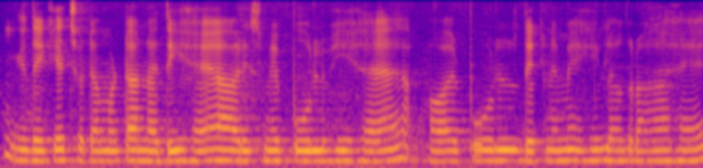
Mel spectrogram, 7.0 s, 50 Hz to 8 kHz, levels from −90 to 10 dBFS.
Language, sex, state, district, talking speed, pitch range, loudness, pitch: Hindi, female, Bihar, Muzaffarpur, 155 wpm, 180-190 Hz, -16 LUFS, 185 Hz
